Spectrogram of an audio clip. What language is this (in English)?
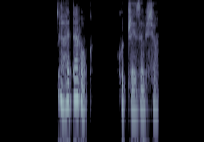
Belarusian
